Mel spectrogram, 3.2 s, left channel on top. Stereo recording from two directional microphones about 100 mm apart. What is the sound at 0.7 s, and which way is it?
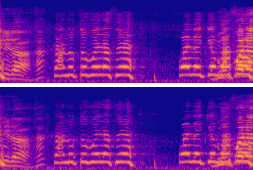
A man's voice, 20° right (ahead or behind).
